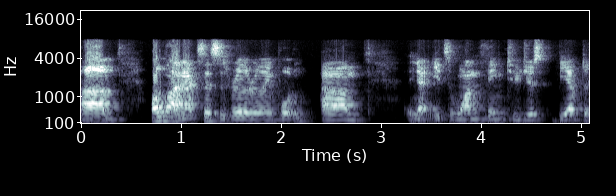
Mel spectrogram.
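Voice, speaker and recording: Talking at a very fast pace, a man speaks with an Australian accent. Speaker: software industry executive. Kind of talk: webinar presentation. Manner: casual, many fillers.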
